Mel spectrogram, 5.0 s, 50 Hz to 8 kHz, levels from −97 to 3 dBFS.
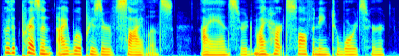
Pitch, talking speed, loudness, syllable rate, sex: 160 Hz, 170 wpm, -23 LUFS, 5.4 syllables/s, female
